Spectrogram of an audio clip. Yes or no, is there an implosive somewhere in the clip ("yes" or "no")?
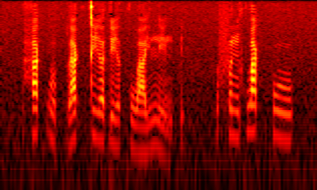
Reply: yes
